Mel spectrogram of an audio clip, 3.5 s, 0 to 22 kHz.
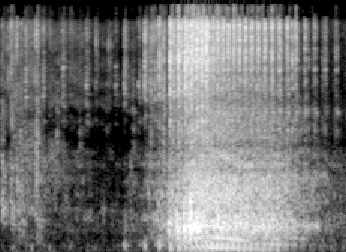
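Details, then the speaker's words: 2004 Toro Recycler GTS 6.5 self-propelled mower, 195cc LV195EA engine, which still needs a carb clean: it catches on the pull and settles into a steady, even beat of about four firings a second. It runs smoothly, and the earlier clanking is blamed on a loose blade. "off that sounded so smooth I was so worried when it was clanking the other day but I figured it was that blade being too loose so I be this thing sounds fantastic it sounds so good"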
